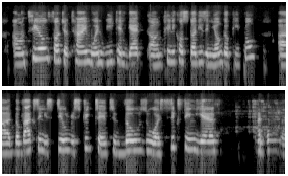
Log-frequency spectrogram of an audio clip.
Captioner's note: cell phone ringing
